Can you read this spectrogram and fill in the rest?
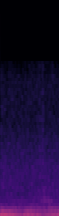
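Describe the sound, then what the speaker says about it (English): Steady, dense rain falls outdoors beside a newly finished nursery building, a constant close wash of drops with a low rumble underneath, filling the short moment without any voices. "I may wait for it to quit raining for a second."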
